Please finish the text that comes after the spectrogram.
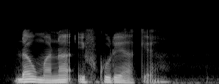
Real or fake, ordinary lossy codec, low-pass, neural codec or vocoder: real; none; 5.4 kHz; none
